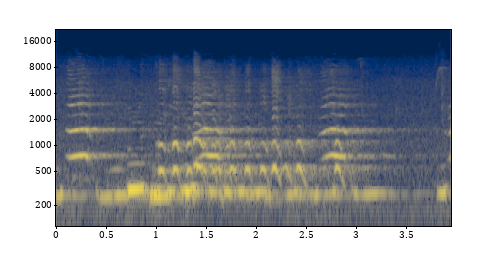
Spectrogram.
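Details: Gibbon calls from Japan Monkey Center on International Gibbon Day, October 24: sustained hooting tones overlaid with quick bubbling trills, at about two notes per second, fading out near the end.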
